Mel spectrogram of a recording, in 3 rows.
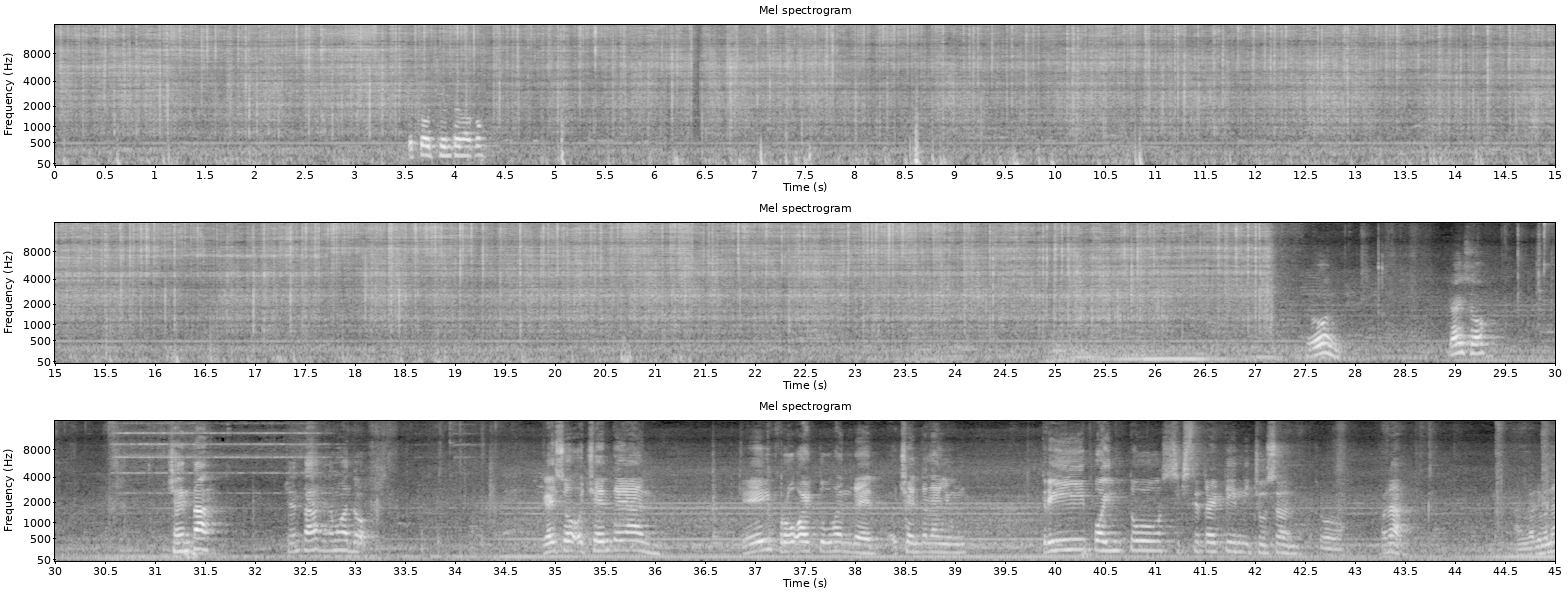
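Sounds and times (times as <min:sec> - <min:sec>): welding arc crackling and popping: 0:00.0 - 0:27.4.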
